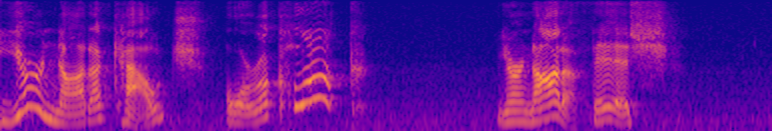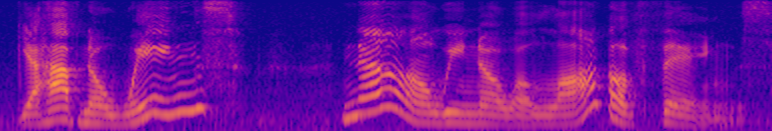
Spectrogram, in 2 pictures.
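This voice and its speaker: Long, frequent pauses break up a put-on character voice that proceeds at a very slow pace. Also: woman, medium pitch for a woman. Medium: read story. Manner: scowling, didactic.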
